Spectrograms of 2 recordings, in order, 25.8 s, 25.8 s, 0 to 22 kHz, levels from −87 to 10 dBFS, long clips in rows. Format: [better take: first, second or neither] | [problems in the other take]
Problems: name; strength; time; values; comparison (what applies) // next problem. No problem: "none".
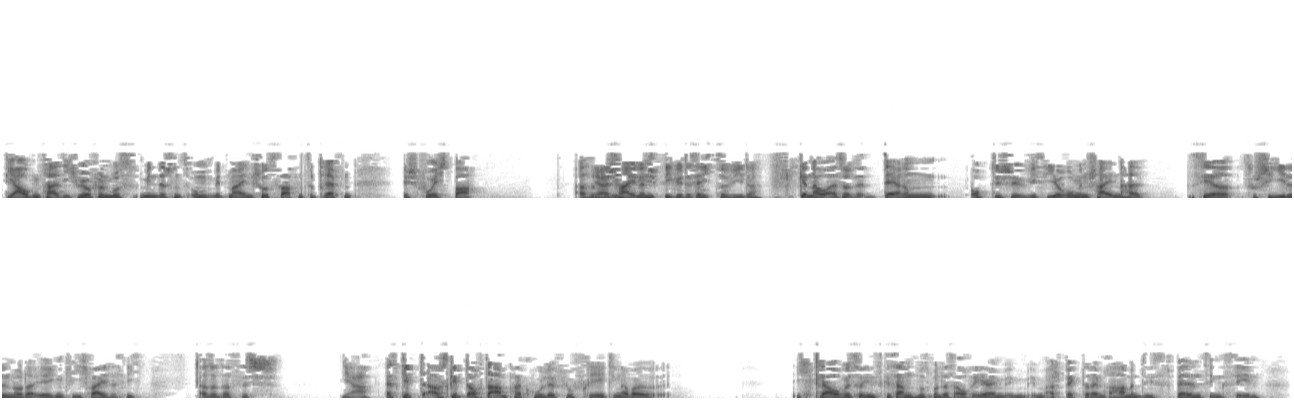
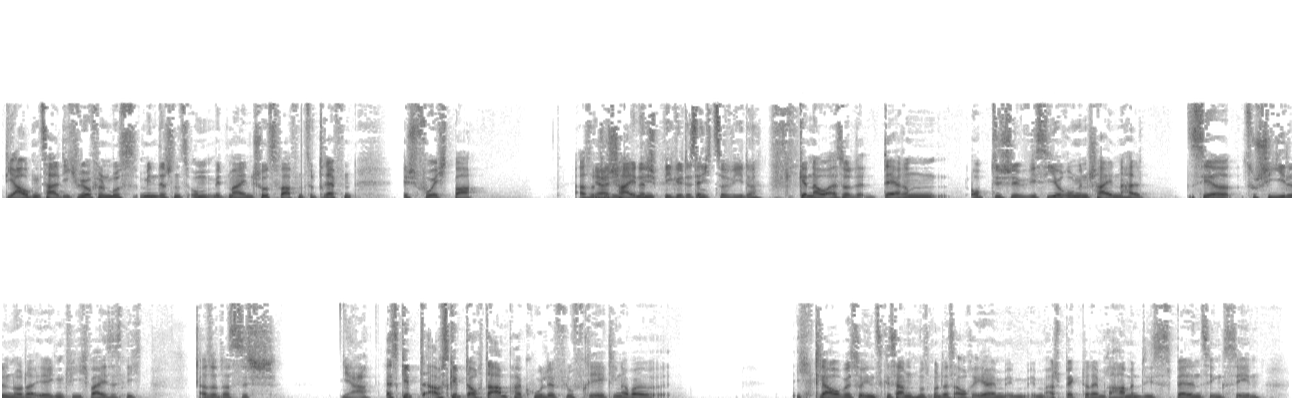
second | garbled, watery; badly; nothing above 4.5 kHz; slightly in the second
